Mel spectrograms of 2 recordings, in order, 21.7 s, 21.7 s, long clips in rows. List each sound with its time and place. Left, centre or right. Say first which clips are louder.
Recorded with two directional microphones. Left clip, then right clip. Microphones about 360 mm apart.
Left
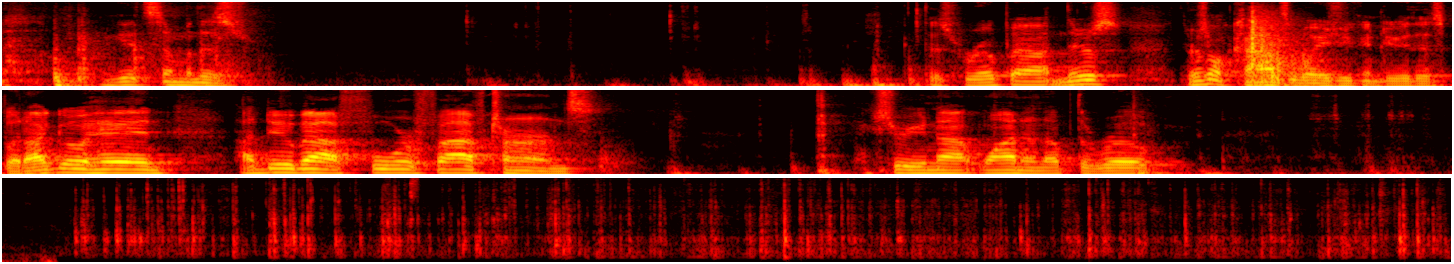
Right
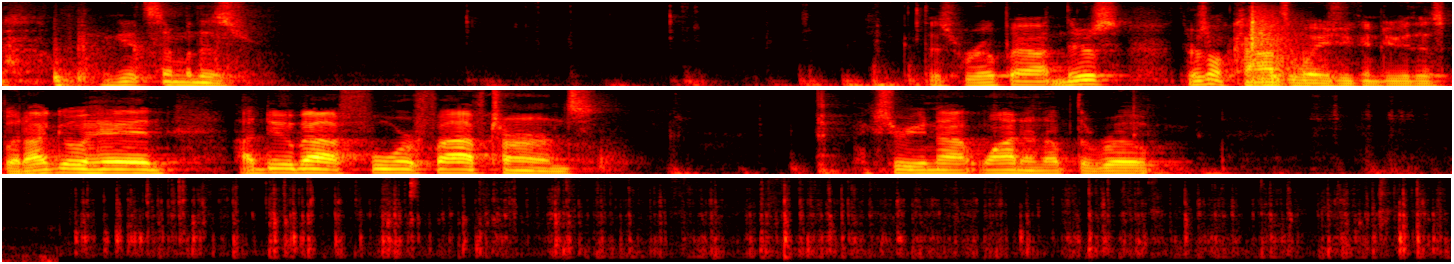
0.0 s beatboxing: right 2 dB; centre
4.6 s speech: right 3 dB; centre
11.5 s speech: right 2 dB; centre
13.8 s wood: left 2 dB; centre
14.8 s a sound: left 2 dB; centre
